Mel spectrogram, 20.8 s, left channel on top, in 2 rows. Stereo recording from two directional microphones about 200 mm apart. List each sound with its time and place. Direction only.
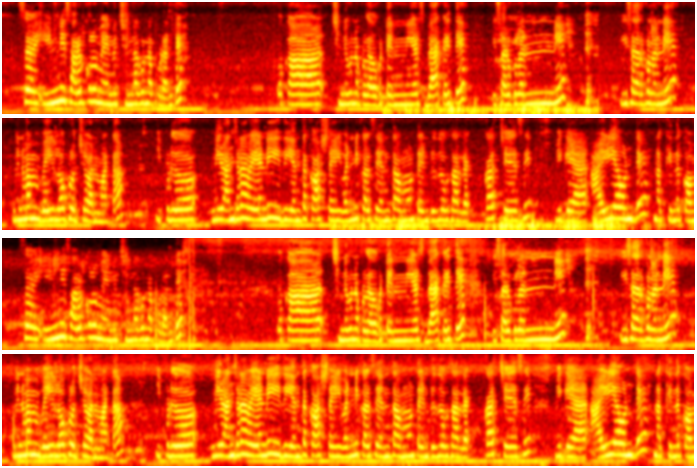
1.0 s a woman's voice: 30° left (ahead or behind)
1.5 s a woman's voice: 15° left (ahead or behind)
4.1 s a child's voice: centre (ahead or behind)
